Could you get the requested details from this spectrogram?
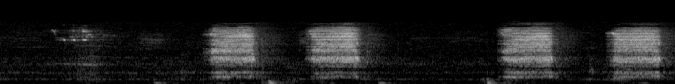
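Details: Barn owl nestlings, six owlets hungry in the morning, give faint chirps, then four loud rasping hisses in two pairs, with soft thumps in the nest between them.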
